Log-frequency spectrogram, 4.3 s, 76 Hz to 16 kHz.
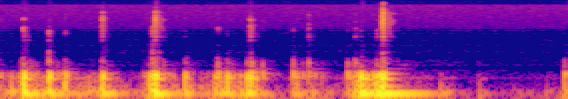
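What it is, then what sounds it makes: Metal mesh microphone grille being scratched. Long nails of both hands scratch the hollow steel mesh grille of a Blue Yeti microphone. The result is a rapid series of deep, boomy thumps and rubbing bursts centred around 100 Hz, with a few faint bright ticks, swelling and fading unevenly.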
